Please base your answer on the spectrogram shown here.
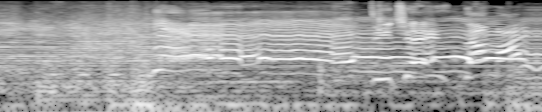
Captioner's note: screaming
